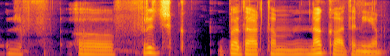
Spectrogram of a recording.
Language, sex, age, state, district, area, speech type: Sanskrit, female, 30-45, Karnataka, Bangalore Urban, urban, spontaneous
